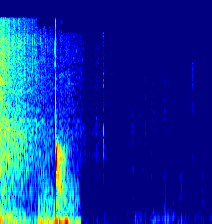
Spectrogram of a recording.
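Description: Outro animation sound effects: the tail of a whoosh fades out, then a single short, rising plop about half a second in.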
